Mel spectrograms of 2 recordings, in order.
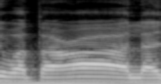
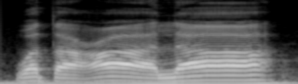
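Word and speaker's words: وتعالى: ٹھیک کرنے کے لیے کچھ لوگ پڑھتے ہیں وتعال جدک، وتعال جدک، اب یہاں پر یہ نہیں ہے بلکہ وتعالی، لام کو کیا کرنا ہے اس کو لمبا کرنا ہے، ٹھیک ہے،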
